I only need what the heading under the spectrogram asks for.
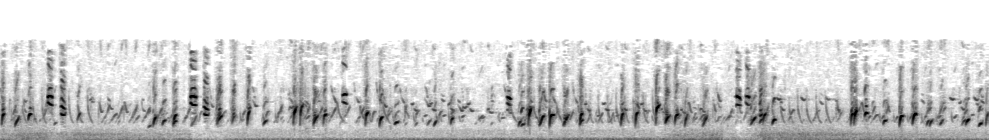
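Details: High, rapid twittering from a European goldfinch, played to encourage goldfinches to sing: chattering phrases with tinkling notes and short gaps near the middle and end.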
